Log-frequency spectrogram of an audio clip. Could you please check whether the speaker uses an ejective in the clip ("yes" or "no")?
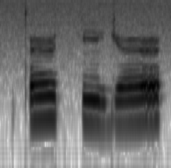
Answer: yes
